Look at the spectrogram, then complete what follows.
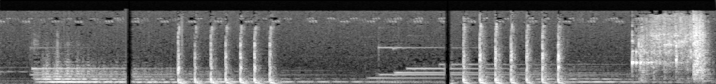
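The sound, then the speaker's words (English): Two bursts of firm, rapid knocking on the door of a small hotel at night, the second longer than the first, over a steady low droning tone, ending in a short rush of noise. “You'll have to knock on the door.”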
